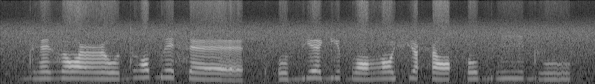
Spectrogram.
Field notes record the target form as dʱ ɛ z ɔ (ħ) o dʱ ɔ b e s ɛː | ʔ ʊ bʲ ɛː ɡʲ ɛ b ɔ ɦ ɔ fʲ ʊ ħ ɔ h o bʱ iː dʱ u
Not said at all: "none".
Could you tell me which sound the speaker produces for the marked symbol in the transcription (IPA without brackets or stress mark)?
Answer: ʕ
